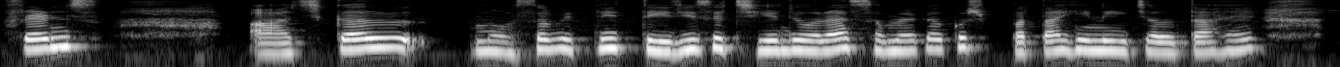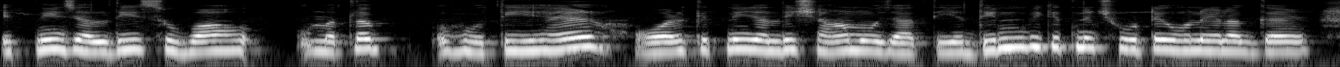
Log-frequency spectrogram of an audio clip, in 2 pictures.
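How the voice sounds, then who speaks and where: Her tone is dark and mellow, her loudness very even. The woman speaks at a very slow pace with fairly even intonation. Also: fairly high pitch for a woman. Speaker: housewife vlogger. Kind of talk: vlog narration. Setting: at home.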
